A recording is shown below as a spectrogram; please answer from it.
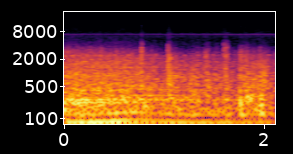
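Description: A Cadillac convertible's engine and road rumble, a steady low drone that eases slightly as the car slows to a stop.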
